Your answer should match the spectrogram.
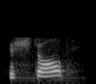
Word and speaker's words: Gestalt: and he had an approach to dreams pronounced Gestalt, G-E-S-T-A-L-T.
